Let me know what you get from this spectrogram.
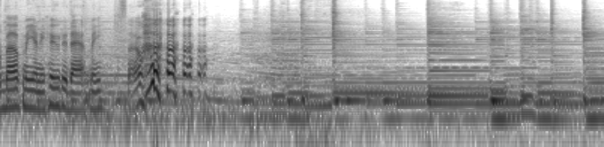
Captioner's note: laughter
